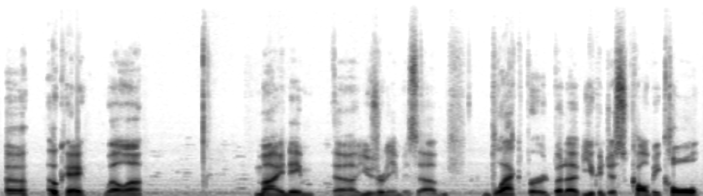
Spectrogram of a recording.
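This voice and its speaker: A man's voice: lowish voice, little pitch movement, a little slow, a little hiss or hum. A man casually introducing himself as a game player, hesitant in his phrasing.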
